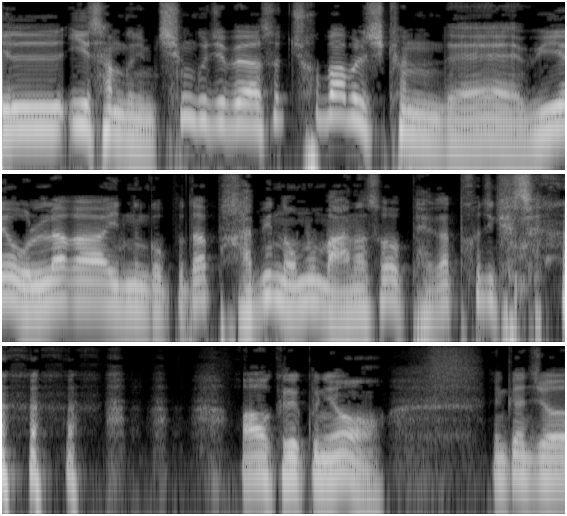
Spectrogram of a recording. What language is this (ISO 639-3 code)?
kor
